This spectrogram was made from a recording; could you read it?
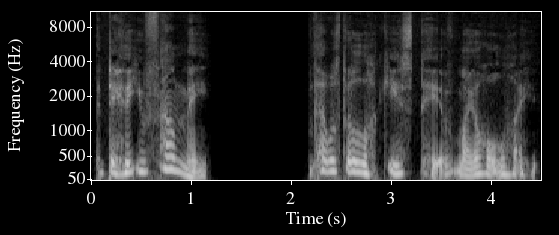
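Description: Man voicing a tender, breathy young woman soldier. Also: on the high side, animated, normal speed, dark tone, dry recording, studio quality, pitched above the performer's own voice, heavily acted. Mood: tearful, adoring. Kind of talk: audiobook character dialogue.

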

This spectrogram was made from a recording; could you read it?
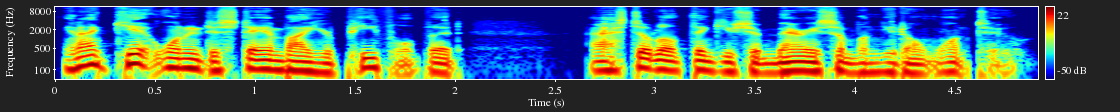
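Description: A frank teenage boy, voiced by a man in his natural tone. He talks things through in a low, plain way. The sound is dry and close. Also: a little fast, a little mellow, dry recording.

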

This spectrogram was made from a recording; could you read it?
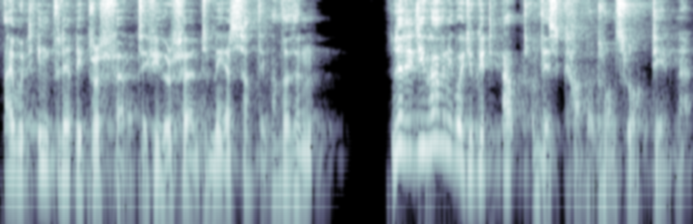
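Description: A man voicing a bitter, arrogant dark wizard for an audiobook, soft yet commanding, ranting with scornful, precise words. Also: lowish voice, wildly swooping pitch, fast, voice pushed up. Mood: cold, exasperated. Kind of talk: audiobook character voice.

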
